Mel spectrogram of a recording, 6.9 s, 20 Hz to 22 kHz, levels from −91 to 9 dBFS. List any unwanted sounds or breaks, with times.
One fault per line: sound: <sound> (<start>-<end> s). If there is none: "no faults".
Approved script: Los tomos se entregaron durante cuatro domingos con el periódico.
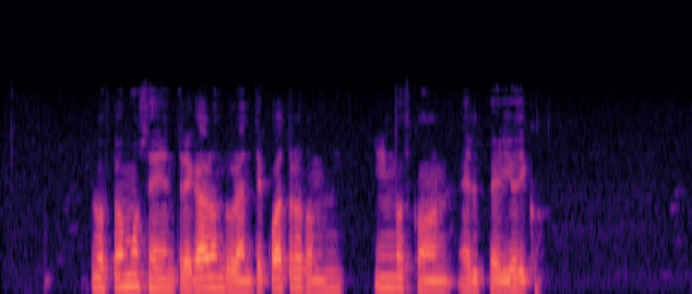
no faults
